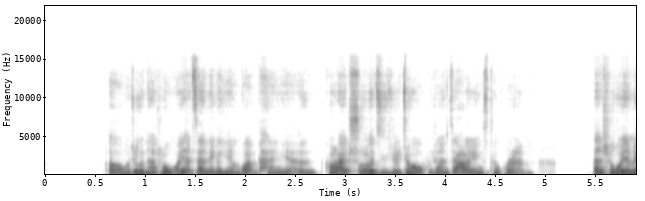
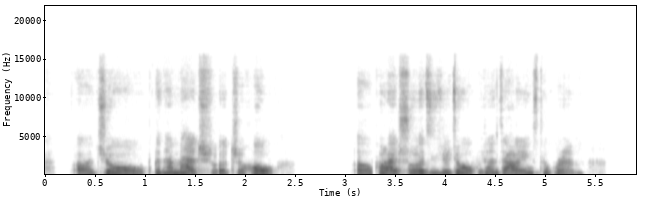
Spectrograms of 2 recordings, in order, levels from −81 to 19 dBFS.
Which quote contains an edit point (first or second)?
second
